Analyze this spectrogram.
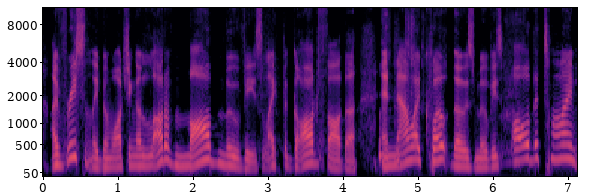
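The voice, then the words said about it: Put-on Australian accent. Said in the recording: “You sound like you're saying an Australian accent... I'm trying to do the Australian here... as I kill you with my Australian accent”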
